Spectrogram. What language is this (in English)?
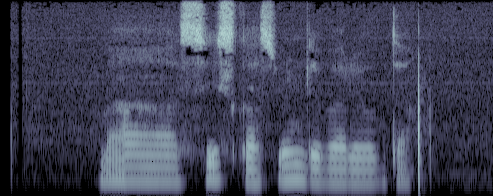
Georgian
